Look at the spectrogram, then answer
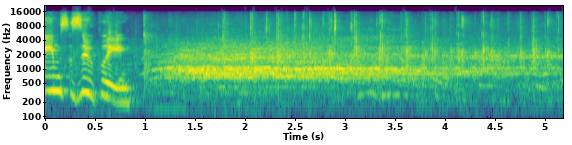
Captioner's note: crowd cheering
